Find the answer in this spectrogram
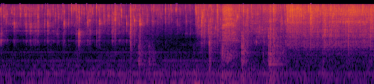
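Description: Stuffed green chillies sizzling as they go into hot oil in a frying pan, with a few light clicks. About four seconds in, the sizzle becomes much louder and fuller as the pan fills with chillies.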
